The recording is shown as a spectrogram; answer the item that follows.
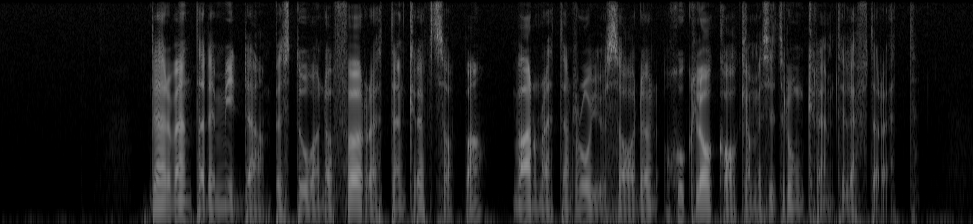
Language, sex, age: Swedish, male, 34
